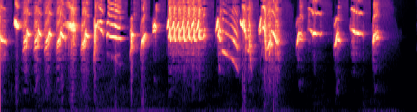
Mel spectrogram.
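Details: Grey-crowned goldfinch singing, offered as a model song for captive birds. A tumbling string of sharp high chirps and twitters with one long buzzy rasp midway, then slower, spaced single tinkling notes toward the end.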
